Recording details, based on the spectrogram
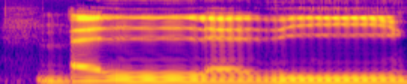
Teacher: Zal huruf yang berbaris bawah bertemu dengan huruf mad. Sekarang mandangkan dia baris bawah dia bertemu dengan huruf ya. Maka dibaca dengan kadar dua harakat mad asli.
